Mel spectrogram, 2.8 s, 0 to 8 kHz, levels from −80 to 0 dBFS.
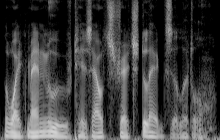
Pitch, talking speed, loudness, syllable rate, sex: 80 Hz, 195 wpm, -20 LUFS, 5.3 syllables/s, male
